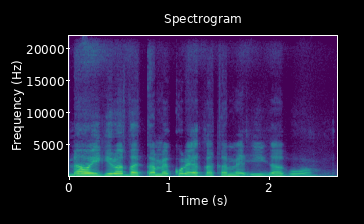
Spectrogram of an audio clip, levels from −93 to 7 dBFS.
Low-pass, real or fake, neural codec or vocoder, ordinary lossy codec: none; fake; codec, 44.1 kHz, 2.6 kbps, DAC; none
